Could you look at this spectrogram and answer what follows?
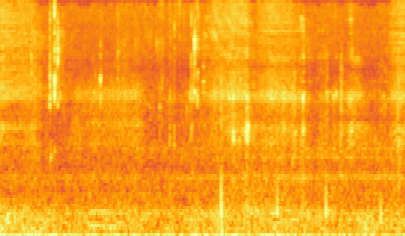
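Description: Someone chews a freshly baked Greek meatball seasoned with cumin and mint, soft, quiet, wet mastication sounds close up, with faint bites and squishes in a still room.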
